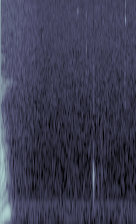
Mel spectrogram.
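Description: Quiet room tone with a faint steady hum, broken by one short, soft computer mouse click about a second and a half in, as a formula is dragged down a column in a spreadsheet.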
